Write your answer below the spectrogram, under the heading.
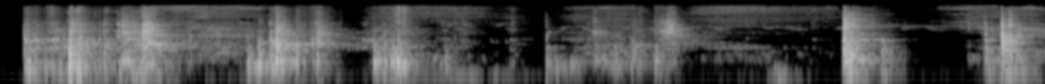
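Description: Metal cooking gear being handled and moved around: a series of clanks, knocks and clatters, the sharpest about four seconds in and again near the end.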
